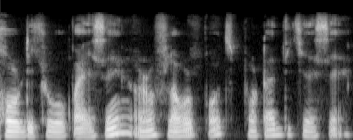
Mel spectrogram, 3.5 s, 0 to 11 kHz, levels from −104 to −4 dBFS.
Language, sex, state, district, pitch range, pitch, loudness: Nagamese, male, Nagaland, Kohima, 105-135 Hz, 115 Hz, -20 LUFS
